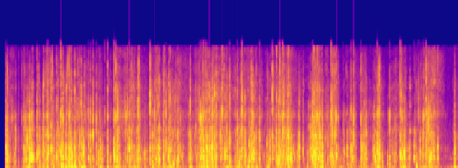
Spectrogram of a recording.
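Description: A hand-sized Jammie Dodgers biscuit roll, full of biscuits and wrapped in crinkly plastic film, is held in the hand and crinkled and squeezed with fingertips and thumb close to the microphone. The result is a dense, continuous stream of bright, sharp crackles and rustles with little low end.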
